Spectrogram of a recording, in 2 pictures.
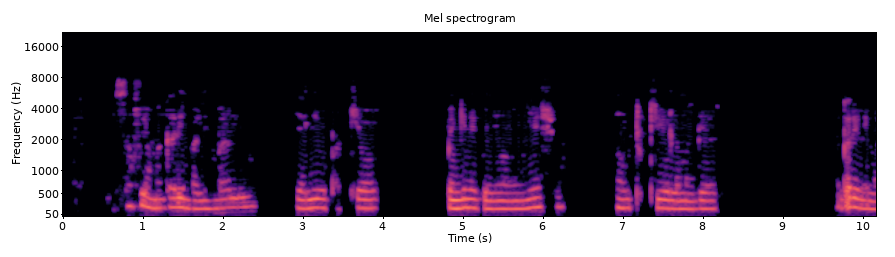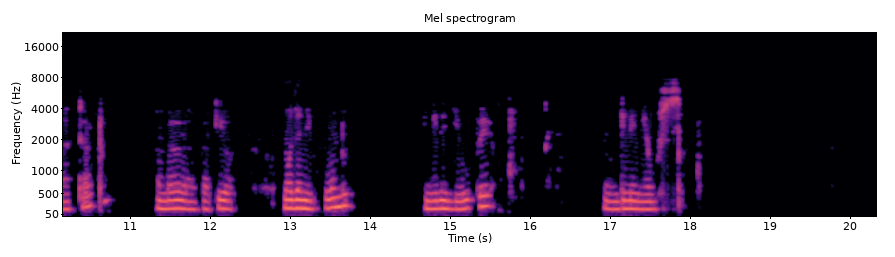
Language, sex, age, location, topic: Swahili, female, 18-24, Kisumu, finance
